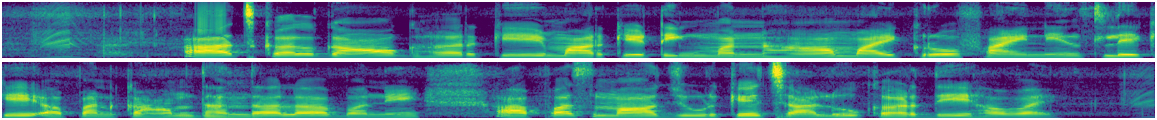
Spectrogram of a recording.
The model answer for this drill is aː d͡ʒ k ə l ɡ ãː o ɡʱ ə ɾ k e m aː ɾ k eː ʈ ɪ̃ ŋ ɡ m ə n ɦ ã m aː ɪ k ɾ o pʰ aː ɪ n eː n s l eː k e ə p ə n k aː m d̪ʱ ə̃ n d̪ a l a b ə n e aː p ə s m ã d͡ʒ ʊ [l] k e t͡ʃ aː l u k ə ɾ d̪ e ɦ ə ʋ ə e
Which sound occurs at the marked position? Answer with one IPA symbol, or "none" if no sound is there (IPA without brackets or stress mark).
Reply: ɽ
